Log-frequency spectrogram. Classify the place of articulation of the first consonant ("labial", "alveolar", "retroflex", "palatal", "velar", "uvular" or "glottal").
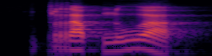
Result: labial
